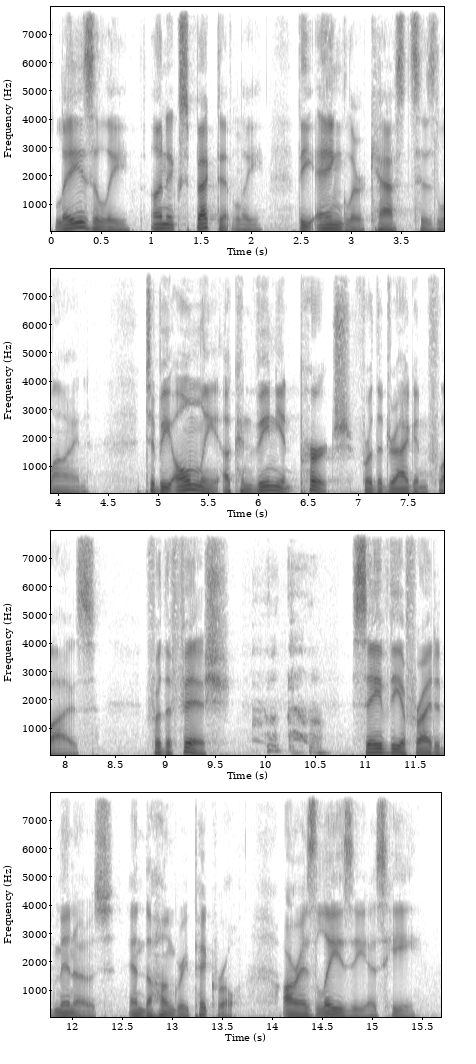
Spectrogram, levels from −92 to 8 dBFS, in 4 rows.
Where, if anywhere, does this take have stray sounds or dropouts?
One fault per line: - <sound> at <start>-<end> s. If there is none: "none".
- cough at 9.9-10.7 s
